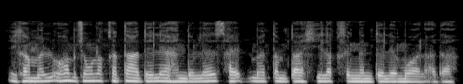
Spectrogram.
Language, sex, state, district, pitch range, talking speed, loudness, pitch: Wancho, male, Arunachal Pradesh, Longding, 140-155 Hz, 285 wpm, -17 LUFS, 150 Hz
